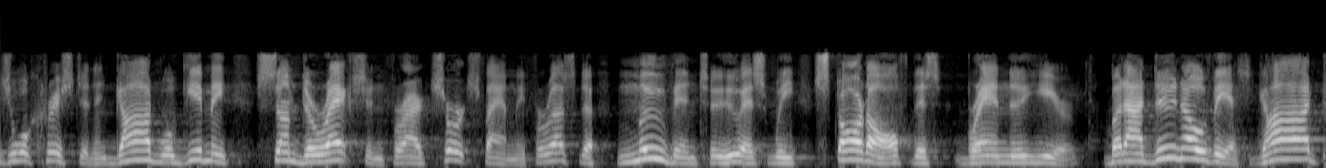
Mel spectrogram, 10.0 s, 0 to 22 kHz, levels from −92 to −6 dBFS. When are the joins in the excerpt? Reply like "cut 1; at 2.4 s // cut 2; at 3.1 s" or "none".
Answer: cut 1; at 8.2 s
